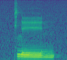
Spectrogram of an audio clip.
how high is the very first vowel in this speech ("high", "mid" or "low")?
mid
